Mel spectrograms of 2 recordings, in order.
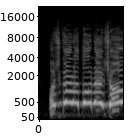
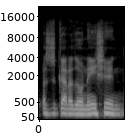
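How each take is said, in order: First: Sudden very high excited squeal; donation squeal on request. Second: Said in the usual way. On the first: Shown as a demonstration. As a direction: squeal it like a donation just came in. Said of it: "So I gotta be like". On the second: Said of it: "can you do the whole".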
